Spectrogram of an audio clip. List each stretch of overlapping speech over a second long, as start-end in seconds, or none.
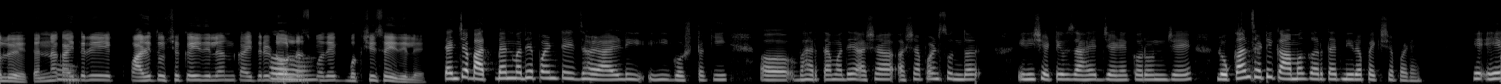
none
